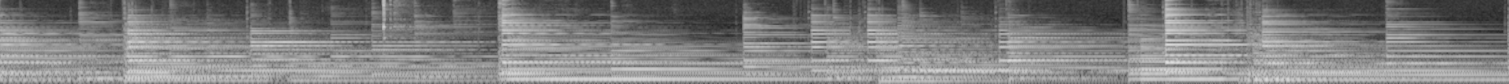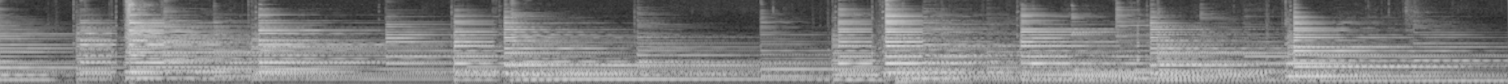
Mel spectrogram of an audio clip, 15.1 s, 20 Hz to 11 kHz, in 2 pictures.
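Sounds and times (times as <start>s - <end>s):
acoustic guitar music: 0.0s - 15.0s.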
